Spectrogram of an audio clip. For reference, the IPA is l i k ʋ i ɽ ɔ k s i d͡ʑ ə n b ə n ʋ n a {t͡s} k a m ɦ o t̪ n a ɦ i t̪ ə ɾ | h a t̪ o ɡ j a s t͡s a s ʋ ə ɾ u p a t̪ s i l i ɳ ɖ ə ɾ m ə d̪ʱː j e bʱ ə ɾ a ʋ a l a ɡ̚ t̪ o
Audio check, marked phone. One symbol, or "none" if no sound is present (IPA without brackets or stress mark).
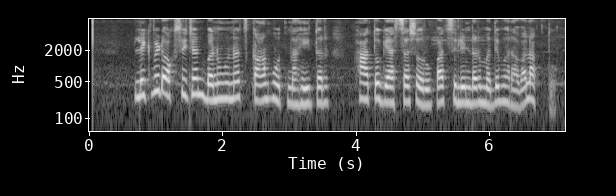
t͡s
